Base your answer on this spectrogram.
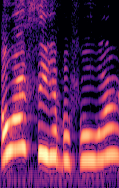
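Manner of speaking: sudden, high, surprised recognition.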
